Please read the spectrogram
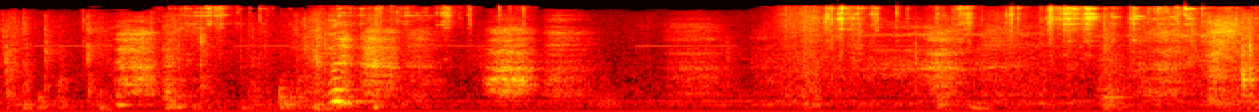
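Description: A woman breathing hard and straining in short uneven bursts as she struggles against wrist restraints on a chair, with rattling of the restraints and chair. The sound grows denser and hissier in the last two seconds.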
